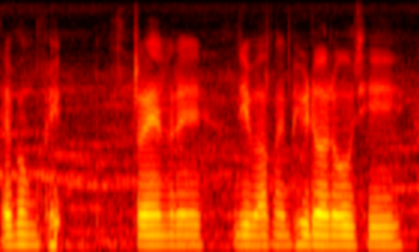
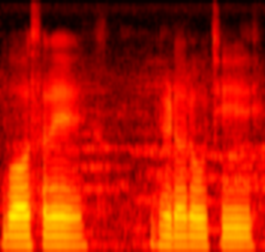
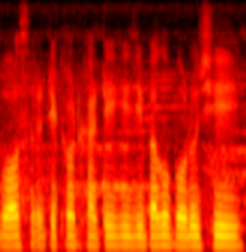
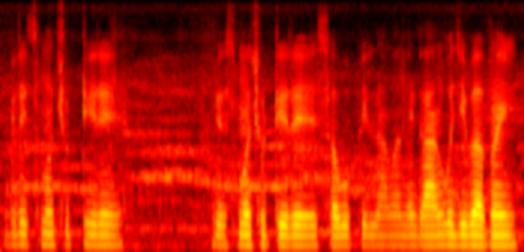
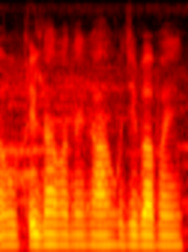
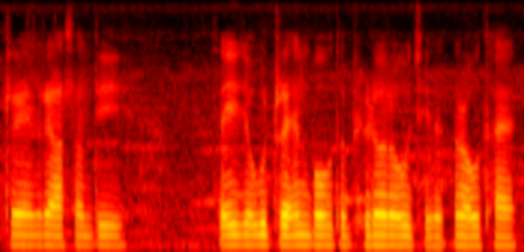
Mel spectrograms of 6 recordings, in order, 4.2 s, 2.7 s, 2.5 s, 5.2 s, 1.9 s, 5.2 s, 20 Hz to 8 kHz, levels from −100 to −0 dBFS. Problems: continuous background conversations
